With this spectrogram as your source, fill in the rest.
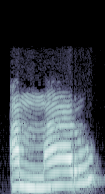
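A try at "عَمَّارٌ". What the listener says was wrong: Tanwin. Ammarun.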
